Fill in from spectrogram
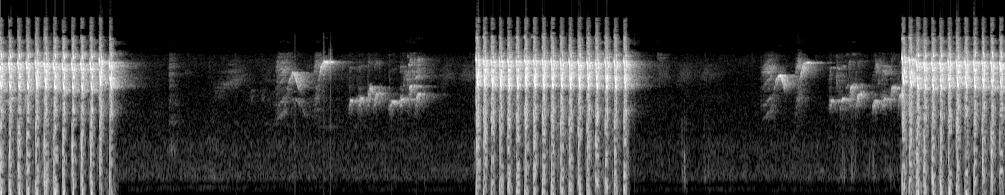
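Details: Cililin, song for training cage birds in morning or evening: loud machine-like rapid trills of one to one and a half seconds, repeated about every four seconds, with soft twittering, whistled phrases between them.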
